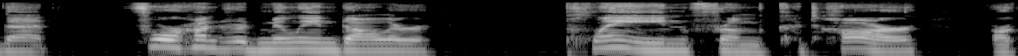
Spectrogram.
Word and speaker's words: Qatar: $400 million plane from Qatar or Qatar as it's sometimes called you know I've heard it pronounced both ways the proper pronunciation is probably cutter but I tend not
